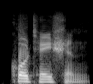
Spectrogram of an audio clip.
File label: "quotation", American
